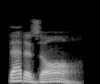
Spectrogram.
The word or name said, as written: That is all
